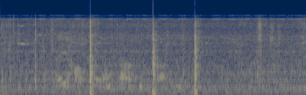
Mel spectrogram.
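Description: A basketball dribbled on a paved walkway: three sharp bounces starting about a second in, each a little over half a second apart.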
